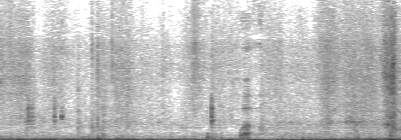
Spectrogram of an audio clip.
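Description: Steady low road and tyre rumble heard inside the cabin of a Tesla Model Y, an electric car with no engine sound, as it drives along a wet city street.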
